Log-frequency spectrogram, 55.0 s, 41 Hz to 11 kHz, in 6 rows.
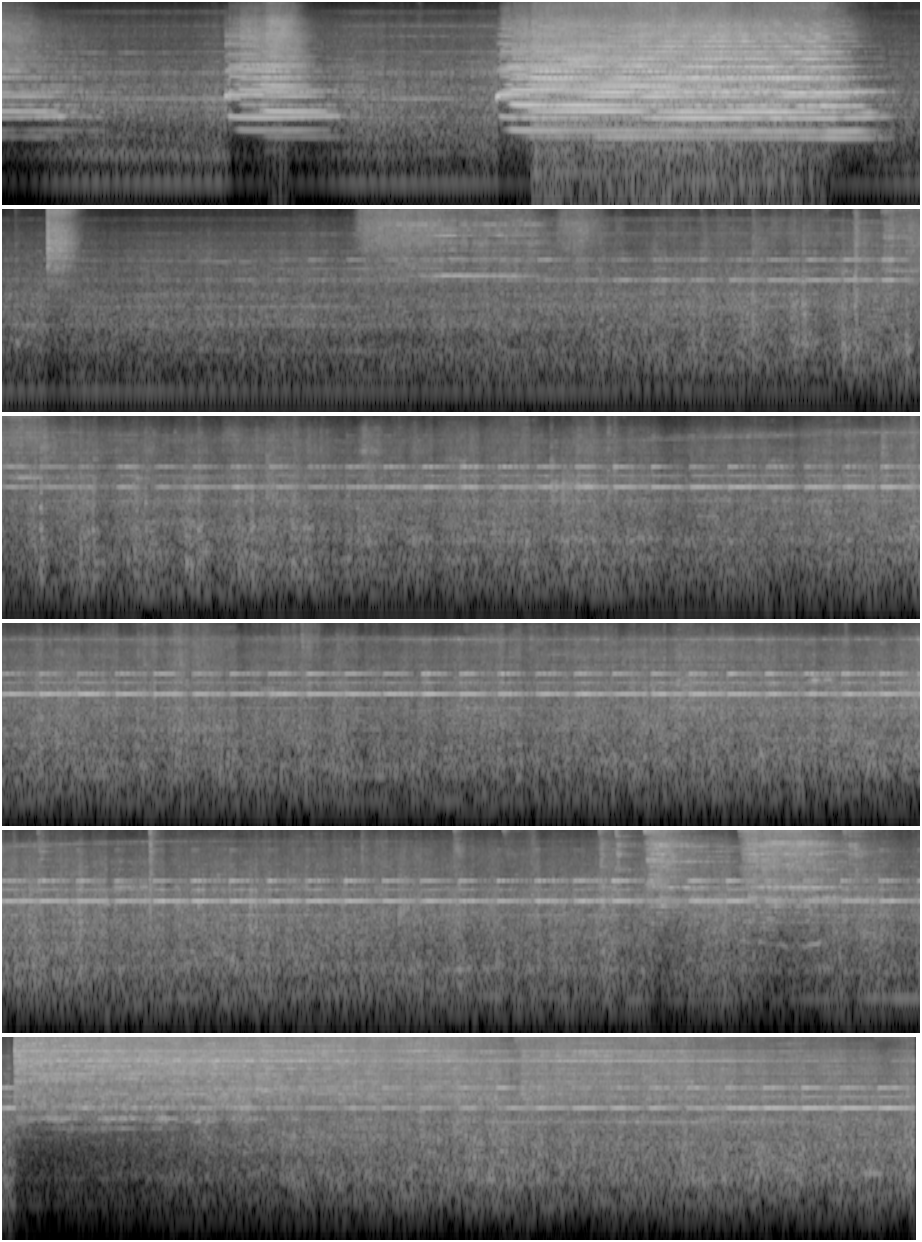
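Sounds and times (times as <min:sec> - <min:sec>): freight train wheels rumbling: 0:00.0 - 0:55.0
high-pitched wheel squeal: 0:12.8 - 0:15.2, 0:43.2 - 0:45.4.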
